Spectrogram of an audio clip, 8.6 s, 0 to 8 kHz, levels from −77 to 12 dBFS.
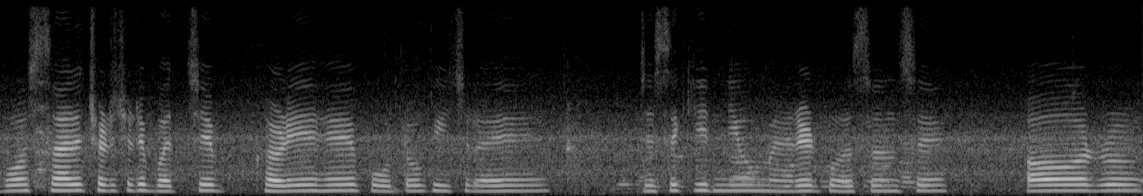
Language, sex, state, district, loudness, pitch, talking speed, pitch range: Hindi, male, Maharashtra, Mumbai Suburban, -19 LUFS, 230 Hz, 125 wpm, 225-240 Hz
